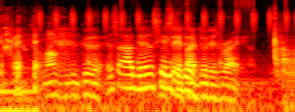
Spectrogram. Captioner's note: laughing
